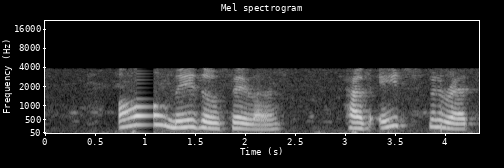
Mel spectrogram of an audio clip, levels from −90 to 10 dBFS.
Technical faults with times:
0.92-1.10 call audio freeze

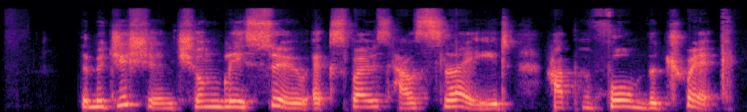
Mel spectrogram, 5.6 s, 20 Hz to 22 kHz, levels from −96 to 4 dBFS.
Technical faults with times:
0.00-5.61 gain pumping

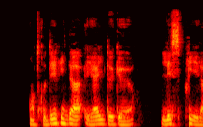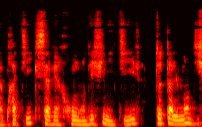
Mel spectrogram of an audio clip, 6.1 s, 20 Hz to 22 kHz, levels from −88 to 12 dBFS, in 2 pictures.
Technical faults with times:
2.79-2.84 damaged data in a compressed stream
5.76-5.81 damaged data in a compressed stream

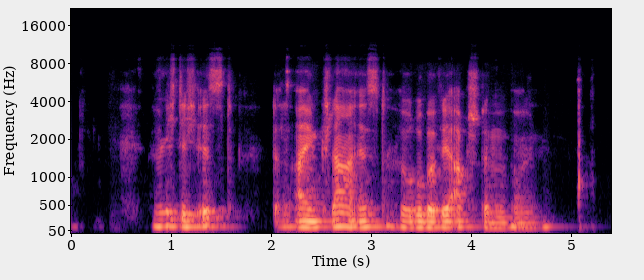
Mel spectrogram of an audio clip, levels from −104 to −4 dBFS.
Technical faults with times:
none

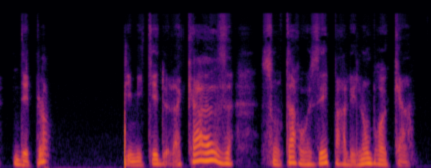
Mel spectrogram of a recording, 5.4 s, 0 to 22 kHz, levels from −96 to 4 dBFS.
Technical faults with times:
0.55-1.57 long network dropout

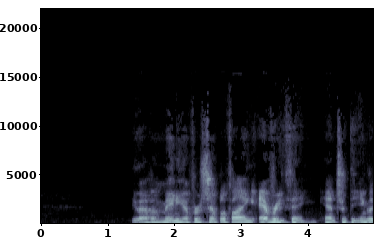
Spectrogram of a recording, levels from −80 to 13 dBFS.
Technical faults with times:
1.48-4.98 automatic gain rising

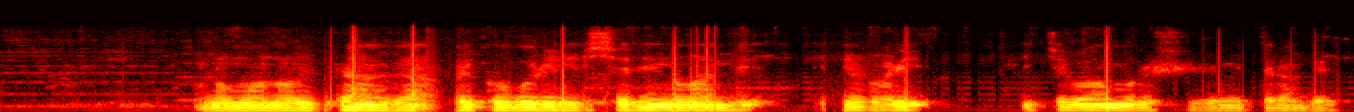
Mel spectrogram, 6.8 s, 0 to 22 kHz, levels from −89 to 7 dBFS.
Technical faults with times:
1.51-1.63 burst of packet loss
2.13-3.05 repeated packet loss (robotic sound)
3.65-3.69 short concealed packet loss
4.11-4.35 burst of packet loss
4.37-4.41 short concealed packet loss

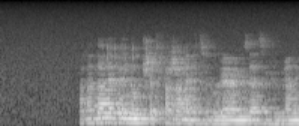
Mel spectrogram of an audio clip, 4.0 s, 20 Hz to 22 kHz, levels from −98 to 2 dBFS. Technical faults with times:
none

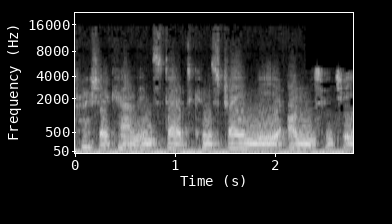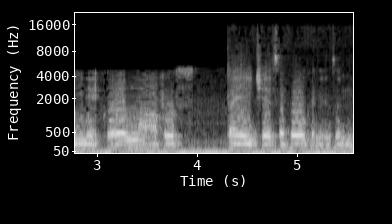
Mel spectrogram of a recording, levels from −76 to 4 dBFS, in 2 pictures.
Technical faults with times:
2.30-4.30 adaptive stream at a lower bitrate

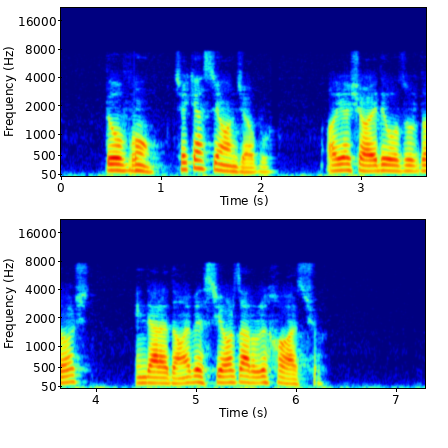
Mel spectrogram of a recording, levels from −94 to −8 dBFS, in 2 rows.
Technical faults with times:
0.72-0.75 short concealed packet loss
2.09-2.18 burst of packet loss

